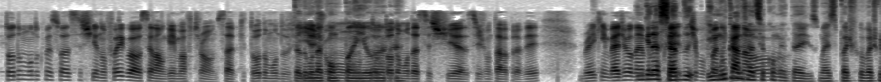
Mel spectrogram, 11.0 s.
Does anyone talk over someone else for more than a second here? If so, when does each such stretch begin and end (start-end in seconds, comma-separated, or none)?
3.6-5.0, 7.9-9.9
